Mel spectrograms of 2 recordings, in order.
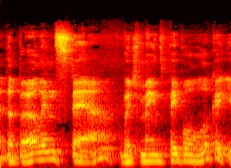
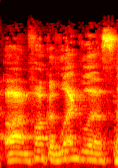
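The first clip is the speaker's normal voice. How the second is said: put-on drunk joke; 3 semitones higher, 4 dB louder than usual. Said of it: "I'd always make the joke when I'm drunk".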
